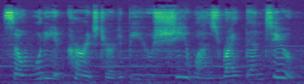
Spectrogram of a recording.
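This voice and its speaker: A woman's voice: mid-range voice, very animated, unhurried, low-quality recording. A woman reading a scripted children's story as the narrator, with music and sound effects behind the voice. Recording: loud background music bed.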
